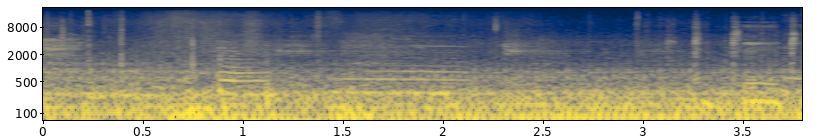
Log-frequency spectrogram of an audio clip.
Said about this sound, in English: Okay, tiddly peeps, time to go into the car wash.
